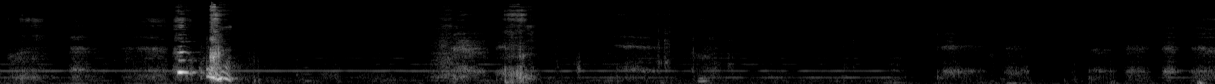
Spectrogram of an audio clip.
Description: Letting out some massive forced sneezes.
